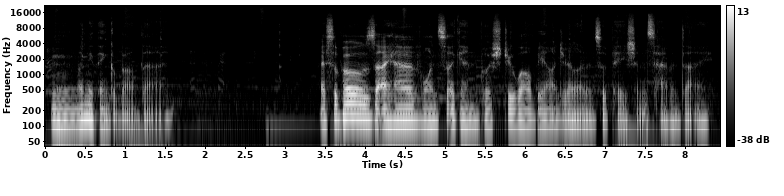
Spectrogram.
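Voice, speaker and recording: A man playing a gravelly, teasing mafia boss. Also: on the low side, steady tone, measured pace, faint music behind. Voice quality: gravelly, teasing, soft-spoken. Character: smug flirtatious male mafia boss. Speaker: voice actor in roleplay audio. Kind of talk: ASMR roleplay acting.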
